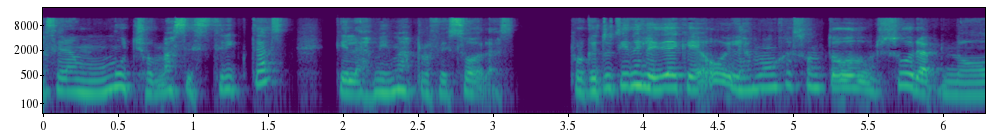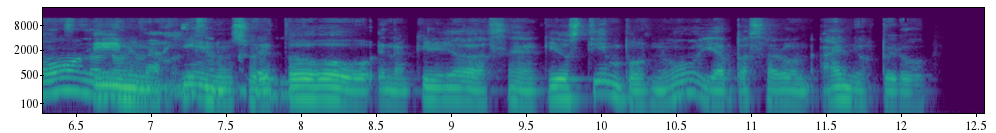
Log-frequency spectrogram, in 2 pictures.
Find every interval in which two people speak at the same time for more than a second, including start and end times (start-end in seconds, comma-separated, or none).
6.4-8.0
